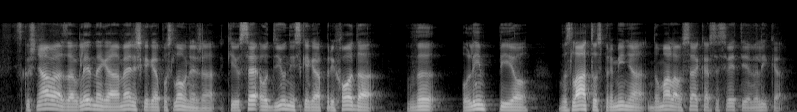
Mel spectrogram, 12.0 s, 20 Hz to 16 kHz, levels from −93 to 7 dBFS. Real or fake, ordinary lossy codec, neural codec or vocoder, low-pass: real; none; none; 7.2 kHz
